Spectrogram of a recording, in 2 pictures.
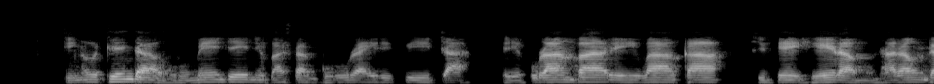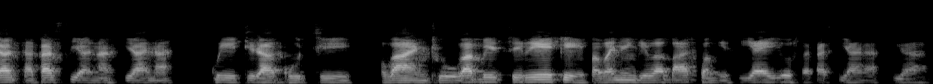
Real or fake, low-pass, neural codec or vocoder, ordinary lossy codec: fake; 7.2 kHz; codec, 44.1 kHz, 3.4 kbps, Pupu-Codec; MP3, 32 kbps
